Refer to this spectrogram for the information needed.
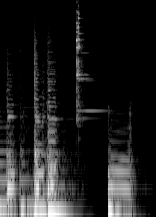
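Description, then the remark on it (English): Glasses clink together several times in quick succession, each bright chime ringing out briefly before the next, ending with one fuller clink that fades away. No one speaks. “So I'd like to leave you with a toast to the health of the wolf.”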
